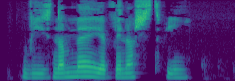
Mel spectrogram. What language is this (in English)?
Czech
